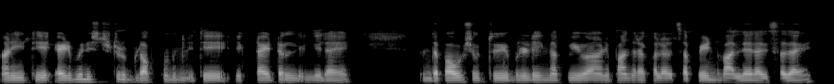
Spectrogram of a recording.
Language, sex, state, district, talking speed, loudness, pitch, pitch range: Marathi, male, Goa, North and South Goa, 165 wpm, -29 LUFS, 100 Hz, 100-105 Hz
